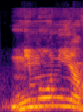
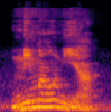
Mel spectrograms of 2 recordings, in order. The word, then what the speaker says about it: pneumonia: Pneumonia, for example. Pneumonia. This P sound is a silent.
